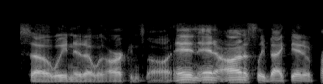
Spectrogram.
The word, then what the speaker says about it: Arkansas: I mean, Arkansas sounds better. It kind of rolls off the tongue, but it's weird because you pronounce Kansas, Kansas. – Right. – There's no Kansas when you say Arkansas.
